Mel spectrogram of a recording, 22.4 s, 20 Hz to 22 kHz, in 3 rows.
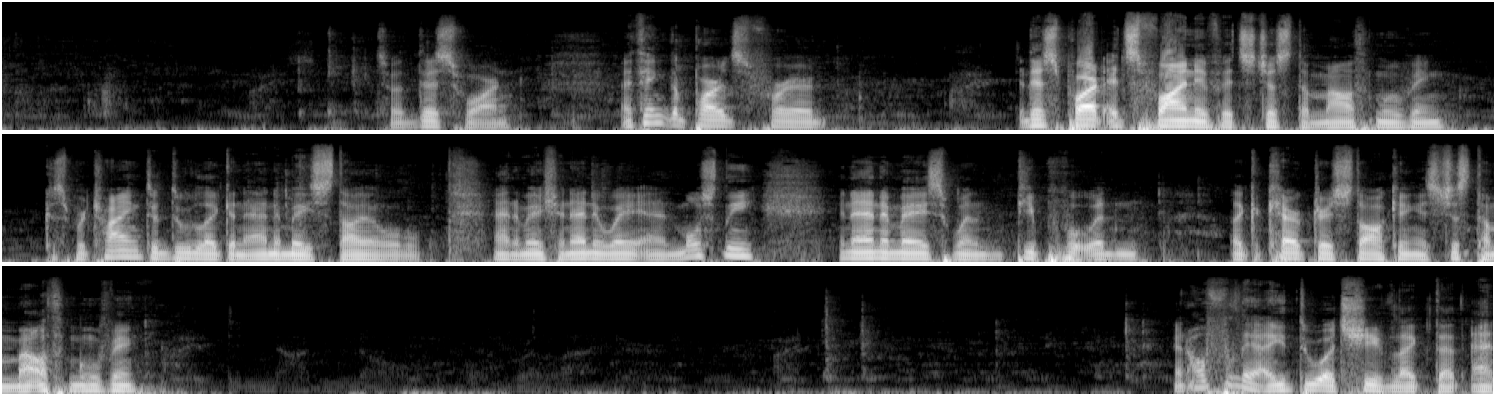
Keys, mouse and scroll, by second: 0.5 middle click, 1.4 space, 1.8 ctrl+middle click, 2.2 middle click, 2.5 ctrl+middle click, 2.8 middle click, 3.1 ctrl+middle click, 3.9 ctrl+click, 4.2 space, 5.5 space, 8.6 ctrl+s, 11.3 click, 12.2 space, 13.2 space, 15.6 space, 18.8 space, 19.3 ctrl+middle click, 19.9 middle click, 20.3 ctrl+middle click, 20.8 middle click, 21.4 click.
